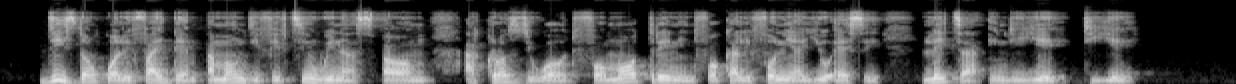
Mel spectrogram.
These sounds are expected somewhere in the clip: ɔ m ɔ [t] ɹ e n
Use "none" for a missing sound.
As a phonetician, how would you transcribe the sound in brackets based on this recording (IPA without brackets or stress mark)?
t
